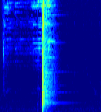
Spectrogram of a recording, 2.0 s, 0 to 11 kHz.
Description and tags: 22 Keys Falling to single hit Snare
I hope they are helpful for you! There are many snares, a few kicks, and a transitional sound!
drum, rim, drums, 1-shot, snare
